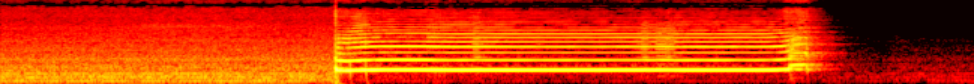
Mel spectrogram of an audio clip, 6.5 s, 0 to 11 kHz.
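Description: An 18-inch Yericho shofar with a full natural horn finish, blown in one long blast that starts sharply about two seconds in. It holds a steady pitch for about three seconds, lifts slightly in pitch just before it cuts off.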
